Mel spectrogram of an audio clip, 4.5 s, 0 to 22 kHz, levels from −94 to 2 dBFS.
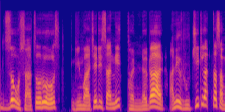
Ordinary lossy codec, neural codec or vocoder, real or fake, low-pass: none; codec, 32 kHz, 1.9 kbps, SNAC; fake; 14.4 kHz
